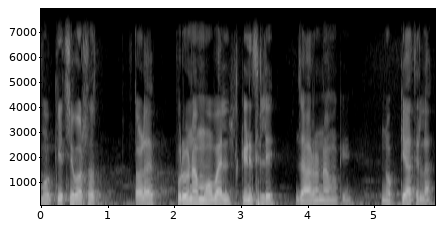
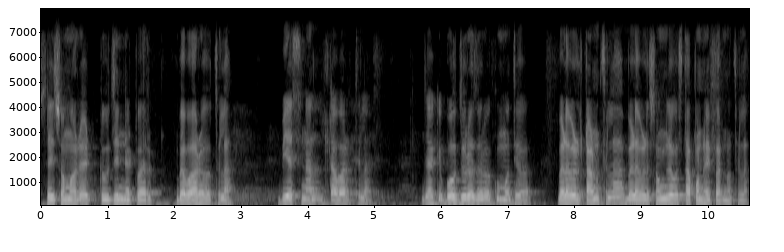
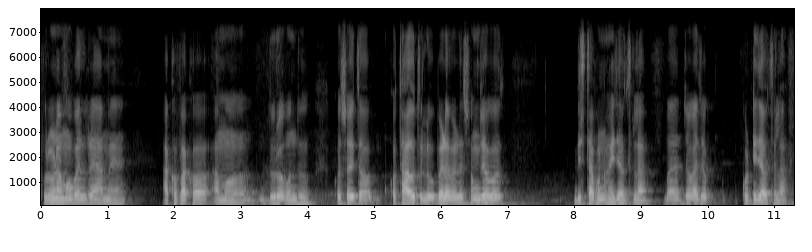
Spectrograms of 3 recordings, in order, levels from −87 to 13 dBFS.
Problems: background conversations at intervals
